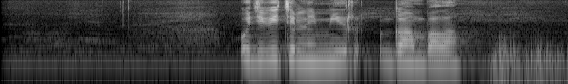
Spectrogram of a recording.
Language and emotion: Russian, neutral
